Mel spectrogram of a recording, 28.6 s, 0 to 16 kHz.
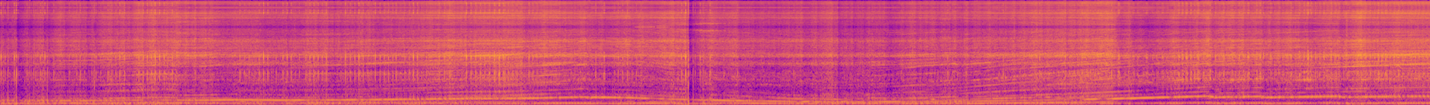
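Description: Sport bike engine at high revs, heard from on board at racing speed. Its pitch climbs, drops away through the middle, then climbs again as the bike accelerates past 230 km/h on the straight. A heavy low rumble runs underneath.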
